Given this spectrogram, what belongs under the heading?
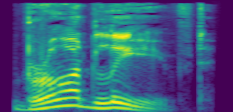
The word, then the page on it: broad-leaved: British English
